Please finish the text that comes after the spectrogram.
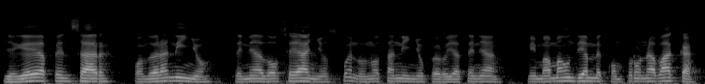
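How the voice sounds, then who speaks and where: A man's voice: medium pitch, fairly quick, clean tone, dull audio. A male pastor, preaching a sermon through personal stories and acting out the voices of the people in them. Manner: animated storyteller acting out voices. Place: church.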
